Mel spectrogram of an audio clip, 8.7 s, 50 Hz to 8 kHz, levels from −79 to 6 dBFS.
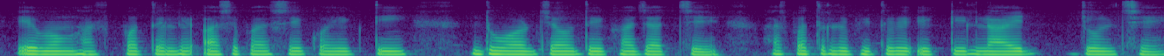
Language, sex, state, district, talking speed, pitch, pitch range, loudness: Bengali, female, West Bengal, Purulia, 90 wpm, 165 Hz, 160-170 Hz, -17 LUFS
